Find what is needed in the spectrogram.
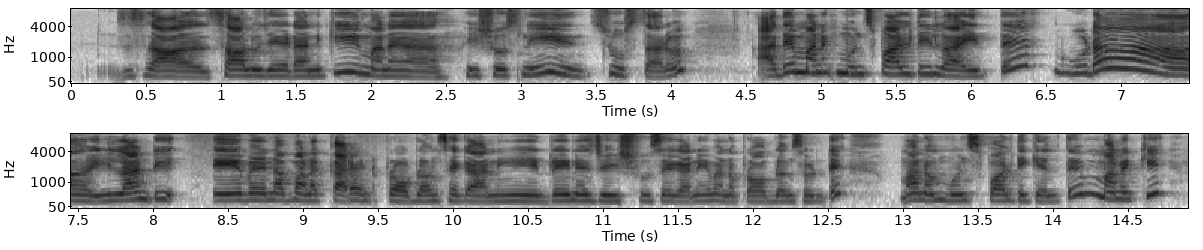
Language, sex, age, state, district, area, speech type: Telugu, female, 45-60, Telangana, Jangaon, rural, spontaneous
